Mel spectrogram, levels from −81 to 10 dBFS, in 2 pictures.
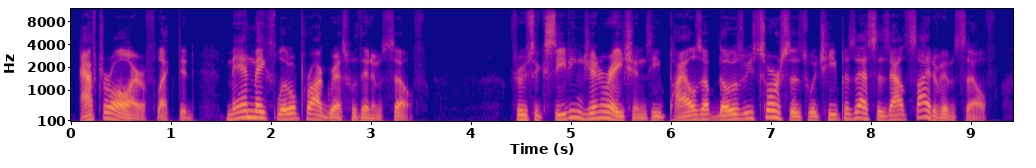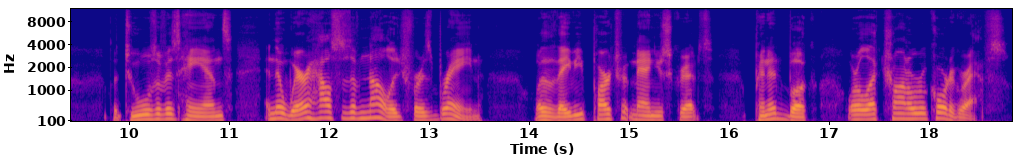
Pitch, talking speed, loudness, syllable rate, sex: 125 Hz, 145 wpm, -20 LUFS, 5.5 syllables/s, male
